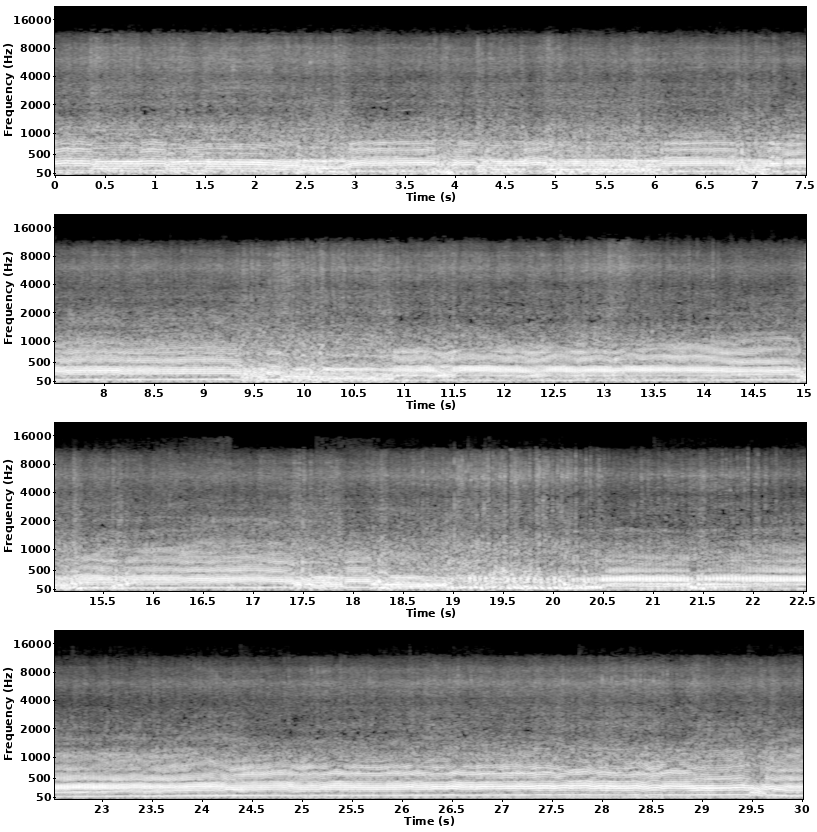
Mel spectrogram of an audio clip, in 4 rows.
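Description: Voge 300 Rally's single-cylinder engine running under way on a dirt track, heard from on the bike. Its pitch rises and falls with the throttle through the first part, then holds steadier.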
